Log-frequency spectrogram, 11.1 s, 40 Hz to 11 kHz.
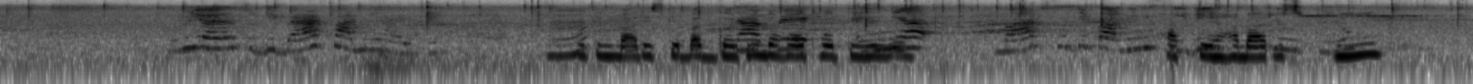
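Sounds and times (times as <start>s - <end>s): young child talking loudly: 1.3s - 3.4s, 5.4s - 10.2s.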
